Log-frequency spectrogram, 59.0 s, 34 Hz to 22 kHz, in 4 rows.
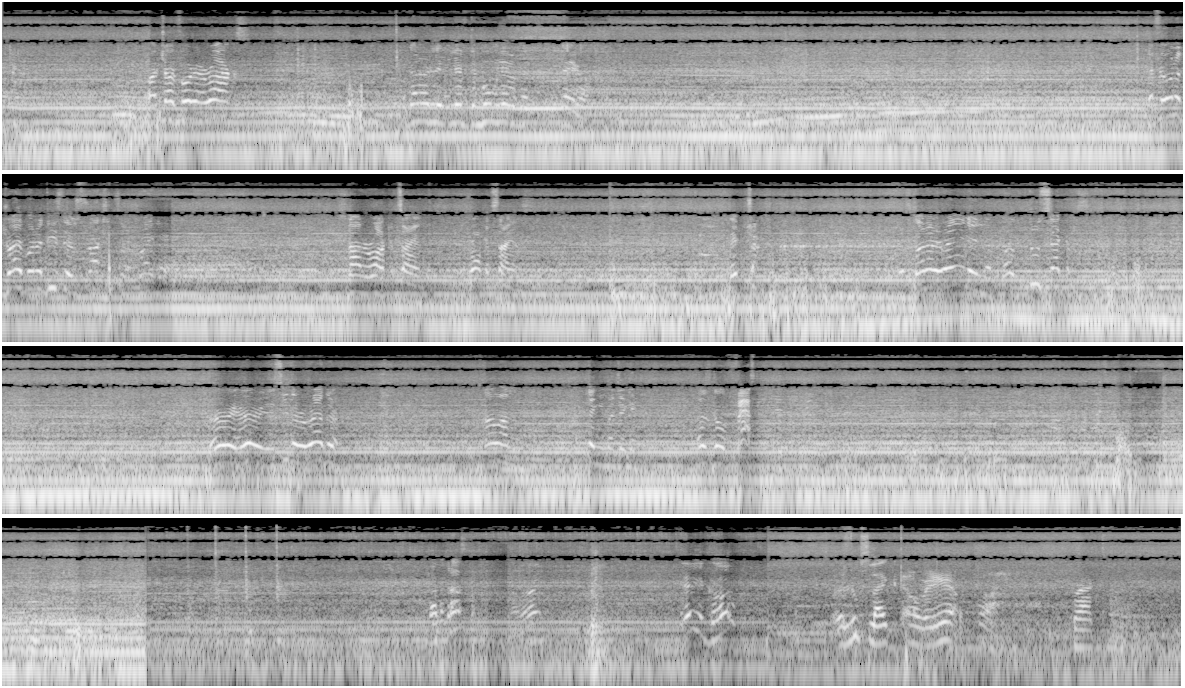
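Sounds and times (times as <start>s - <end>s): low engine hum: 0.0s - 59.0s
skid steer engine running: 0.0s - 59.0s.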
